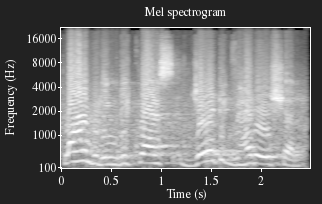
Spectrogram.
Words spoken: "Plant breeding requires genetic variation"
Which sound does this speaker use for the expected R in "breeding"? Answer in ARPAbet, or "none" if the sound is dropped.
none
